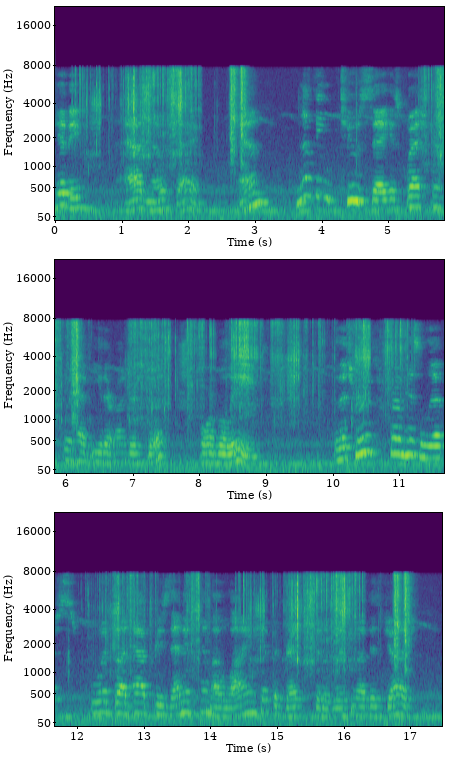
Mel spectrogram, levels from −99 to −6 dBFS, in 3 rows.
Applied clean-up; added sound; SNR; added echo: none; Rattle; 0 dB; reverberation time 0.2 s.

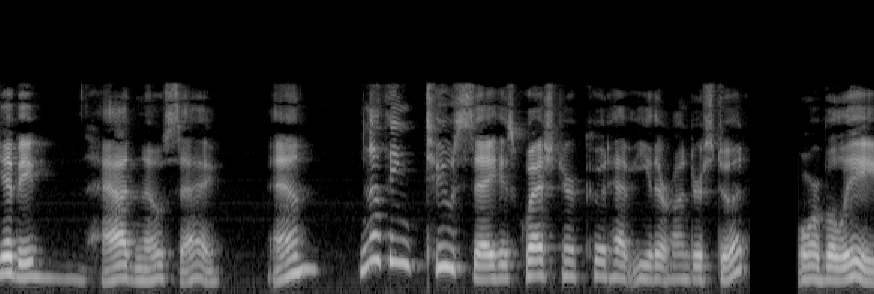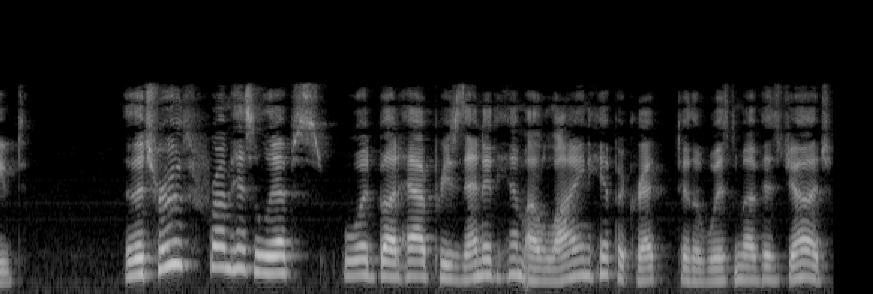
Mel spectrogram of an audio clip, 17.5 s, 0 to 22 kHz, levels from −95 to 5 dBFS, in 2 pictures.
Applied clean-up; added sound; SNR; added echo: none; none; none; none.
